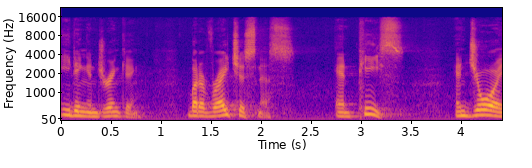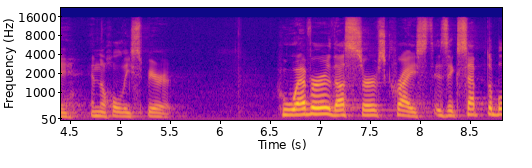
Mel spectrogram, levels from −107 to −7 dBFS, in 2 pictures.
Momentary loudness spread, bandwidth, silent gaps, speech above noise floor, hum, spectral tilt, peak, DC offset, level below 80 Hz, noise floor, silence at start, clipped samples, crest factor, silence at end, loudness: 18 LU; 16 kHz; none; 37 dB; none; -4.5 dB/octave; -6 dBFS; under 0.1%; -68 dBFS; -64 dBFS; 0 s; under 0.1%; 22 dB; 0 s; -27 LUFS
